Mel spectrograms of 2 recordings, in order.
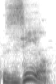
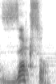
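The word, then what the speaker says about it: Zexal: for my pronunciation uh Yu-Gi-Oh Zeal is the original Japanese pronunciation but in the dub it is pronounced as zeel which is what I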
